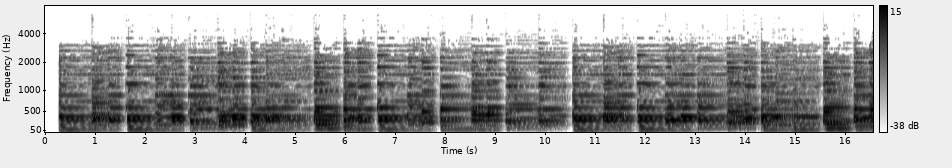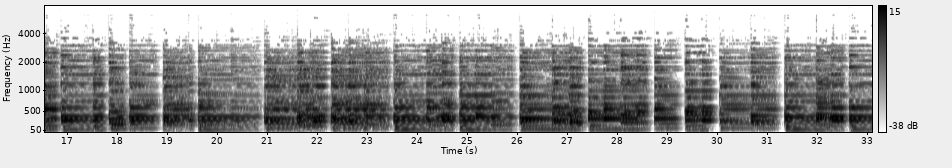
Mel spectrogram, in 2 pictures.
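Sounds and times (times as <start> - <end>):
piano: 0.3 - 33.1.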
